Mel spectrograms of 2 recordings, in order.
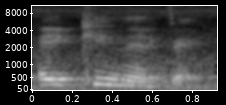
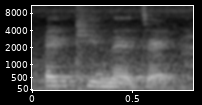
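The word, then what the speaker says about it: Ekeinde: Okay, so her name is Omotola Jalade Ekinete. I think that's how the Nigerians pronounce it. Omotola Jalade Ekinete.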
